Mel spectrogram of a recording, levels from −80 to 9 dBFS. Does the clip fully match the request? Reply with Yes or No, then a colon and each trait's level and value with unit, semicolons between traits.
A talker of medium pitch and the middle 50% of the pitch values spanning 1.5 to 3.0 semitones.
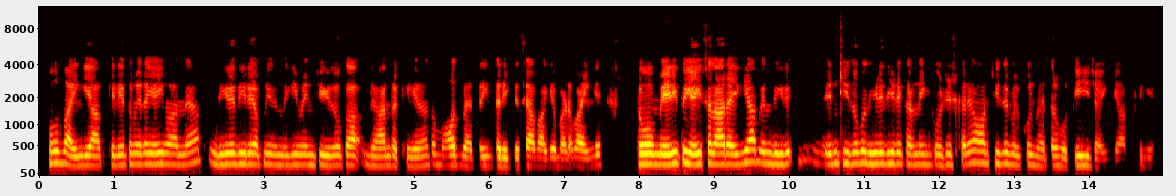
Yes: medium, 170 Hz; narrow, 2.5 semitones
